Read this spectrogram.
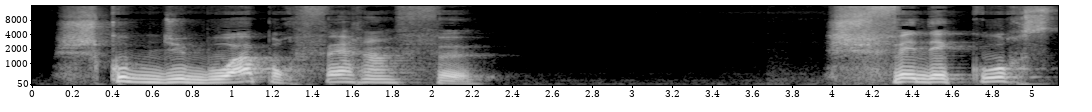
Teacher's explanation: devant les sons k, f, p, s et t, on va souvent dire ch à la place de j. Donc, ça ne vibre pas. En fait, on fait ça parce que c'est plus facile à prononcer de cette manière.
